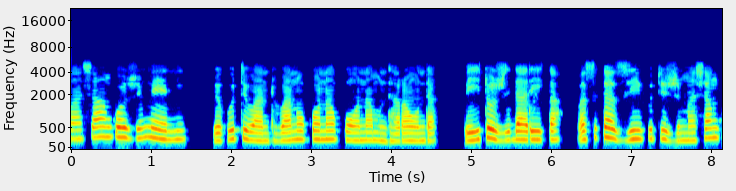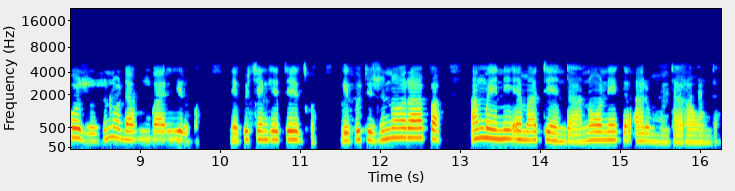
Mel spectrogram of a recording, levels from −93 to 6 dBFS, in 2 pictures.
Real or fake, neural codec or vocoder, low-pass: real; none; 5.4 kHz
